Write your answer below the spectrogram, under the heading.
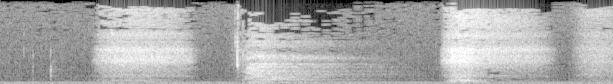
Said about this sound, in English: There's my yawn because I'm not getting enough oxygen in my brain.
